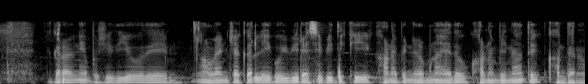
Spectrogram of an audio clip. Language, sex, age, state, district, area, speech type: Dogri, male, 18-30, Jammu and Kashmir, Kathua, rural, spontaneous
